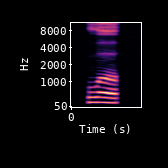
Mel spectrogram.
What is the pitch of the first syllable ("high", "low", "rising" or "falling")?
low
